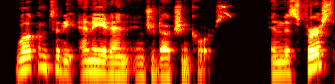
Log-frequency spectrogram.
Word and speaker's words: n8n: n8n, pronounced n8n, is a workflow automation tool that connects your apps and services together.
